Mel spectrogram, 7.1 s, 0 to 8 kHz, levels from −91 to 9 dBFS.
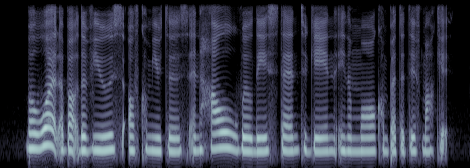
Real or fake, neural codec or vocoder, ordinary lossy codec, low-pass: real; none; none; 7.2 kHz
